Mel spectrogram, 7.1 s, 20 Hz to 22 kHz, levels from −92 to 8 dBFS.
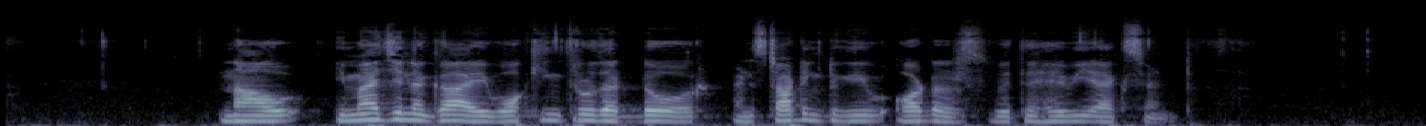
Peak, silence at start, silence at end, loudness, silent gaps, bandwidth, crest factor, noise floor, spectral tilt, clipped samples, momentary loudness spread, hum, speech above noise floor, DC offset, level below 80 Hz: -16 dBFS; 0.15 s; 1.15 s; -35 LUFS; none; 12 kHz; 20 dB; -74 dBFS; -5.5 dB/octave; under 0.1%; 10 LU; none; 40 dB; under 0.1%; -60 dBFS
